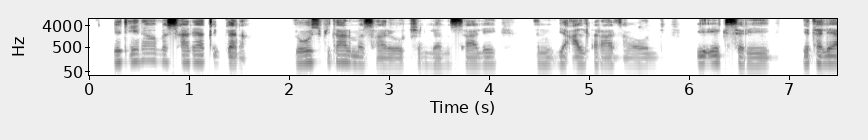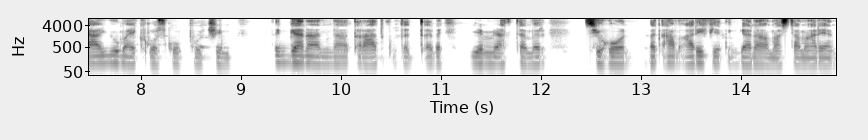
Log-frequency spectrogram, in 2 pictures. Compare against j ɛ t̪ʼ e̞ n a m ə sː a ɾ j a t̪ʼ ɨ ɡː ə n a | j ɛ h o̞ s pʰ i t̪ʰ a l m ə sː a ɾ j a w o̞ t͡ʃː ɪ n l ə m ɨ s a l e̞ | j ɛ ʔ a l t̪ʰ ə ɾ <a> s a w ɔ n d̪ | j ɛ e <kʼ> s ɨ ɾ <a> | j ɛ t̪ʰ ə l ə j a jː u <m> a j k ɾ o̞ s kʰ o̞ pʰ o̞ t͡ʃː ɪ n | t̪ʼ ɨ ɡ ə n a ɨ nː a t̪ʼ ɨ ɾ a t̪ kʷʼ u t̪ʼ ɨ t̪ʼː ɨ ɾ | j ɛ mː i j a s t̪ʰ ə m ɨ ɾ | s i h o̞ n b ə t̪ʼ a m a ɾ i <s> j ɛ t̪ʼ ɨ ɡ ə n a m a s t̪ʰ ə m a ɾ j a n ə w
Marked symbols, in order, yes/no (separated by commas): yes, no, no, yes, no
